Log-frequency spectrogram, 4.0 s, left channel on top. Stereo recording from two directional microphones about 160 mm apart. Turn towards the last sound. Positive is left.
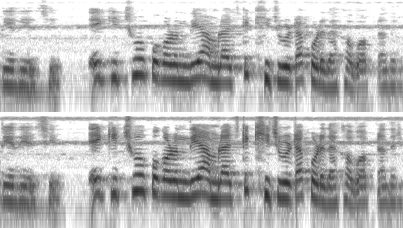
turn(degrees=-20)  # may be behind; listen again after turning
